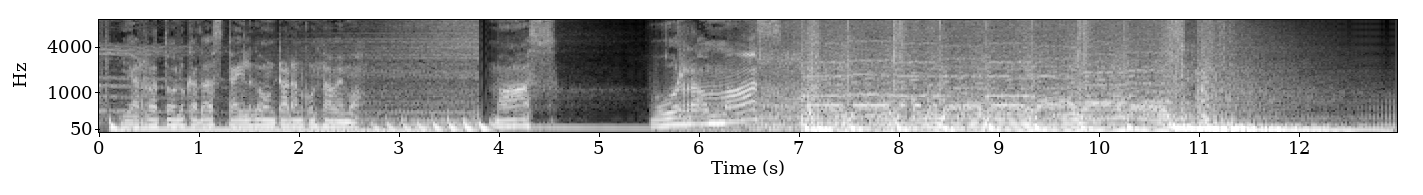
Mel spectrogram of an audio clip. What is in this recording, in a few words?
Mass Dialogue Tone, Telugu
